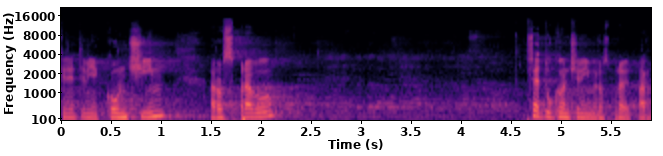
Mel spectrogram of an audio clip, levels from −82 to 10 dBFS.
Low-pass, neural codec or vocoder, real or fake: 14.4 kHz; none; real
